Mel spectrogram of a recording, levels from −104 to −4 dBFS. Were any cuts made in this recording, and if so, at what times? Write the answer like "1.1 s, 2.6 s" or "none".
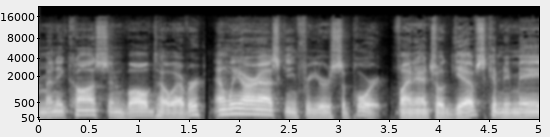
1.7 s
